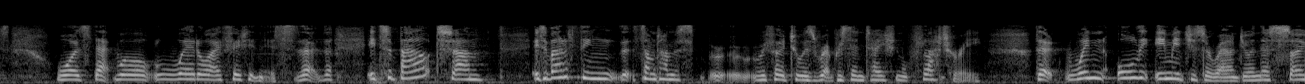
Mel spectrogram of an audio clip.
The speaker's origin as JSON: {"language": "English", "region": "England", "country": "United Kingdom", "tie": "born or raised there", "moved": "yes", "said": "As a teenager growing up in England"}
